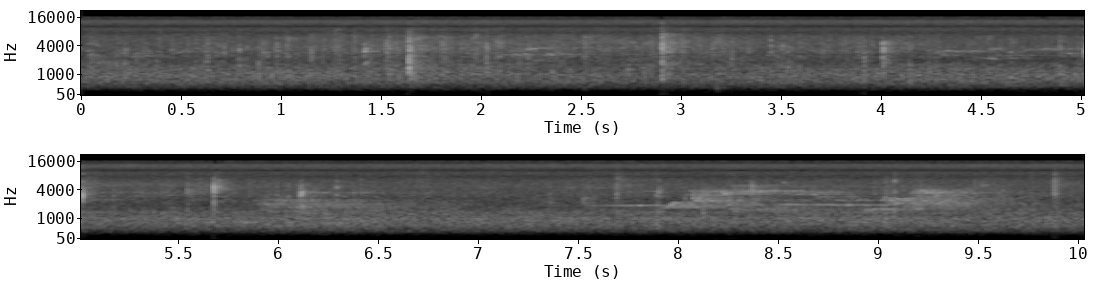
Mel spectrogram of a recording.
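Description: Wild forest birds calling: a string of short, sharp call notes about once a second for the first six seconds, and a longer song phrase near the end, over a steady hiss of forest ambience.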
